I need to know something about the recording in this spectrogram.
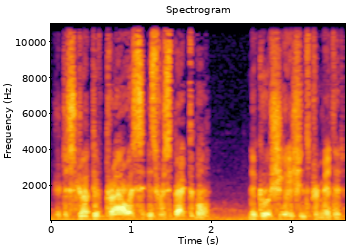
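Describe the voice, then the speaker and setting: A cold, clipped machine intelligence, voiced by a man, sounding a little far off with faint ambience behind it. Each phrase comes out flat and mechanical. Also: medium pitch, a little fast, slight background noise, close to an everyday voice.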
